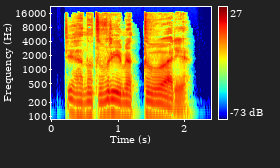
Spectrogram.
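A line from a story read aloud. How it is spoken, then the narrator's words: Growled. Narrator (Russian): прорычал Сергей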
